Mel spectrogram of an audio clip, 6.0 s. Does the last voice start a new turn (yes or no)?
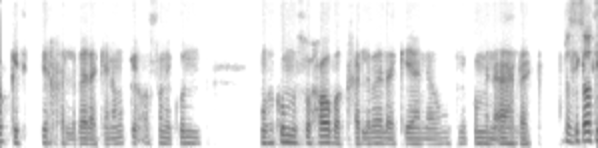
yes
